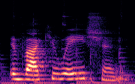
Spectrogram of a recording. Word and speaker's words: evacuation: o substantivo evacuação e a gente fala evacuation evacuation começando com o som mais próximo do e fechado e uma da palavra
